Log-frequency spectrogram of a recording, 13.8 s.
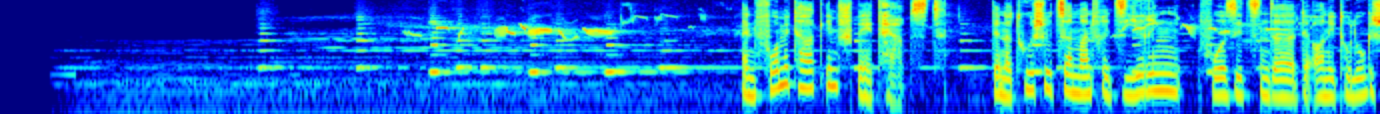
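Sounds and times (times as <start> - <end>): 
male blackbird singing: 3.6 - 9.0, 9.6 - 13.8
speech: 7.4 - 13.8.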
